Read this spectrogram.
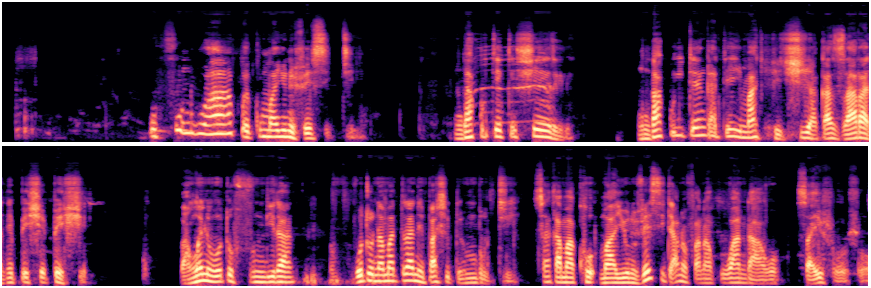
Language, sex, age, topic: Ndau, male, 36-49, education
